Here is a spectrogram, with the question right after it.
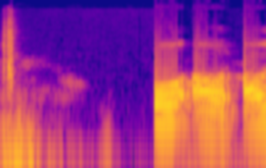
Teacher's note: ओ और औ जो होते हैं ये जीहवा के पश्च भाग से बोले जाते हैं।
